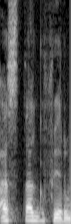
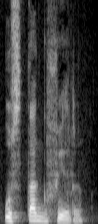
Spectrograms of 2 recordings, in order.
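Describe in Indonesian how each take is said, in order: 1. Kata ini diawali dengan vokal a. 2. Kata ini diawali dengan vokal u.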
